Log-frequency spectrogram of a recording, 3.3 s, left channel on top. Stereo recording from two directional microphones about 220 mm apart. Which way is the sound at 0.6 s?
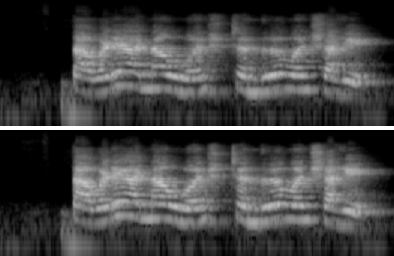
30° right (ahead or behind).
